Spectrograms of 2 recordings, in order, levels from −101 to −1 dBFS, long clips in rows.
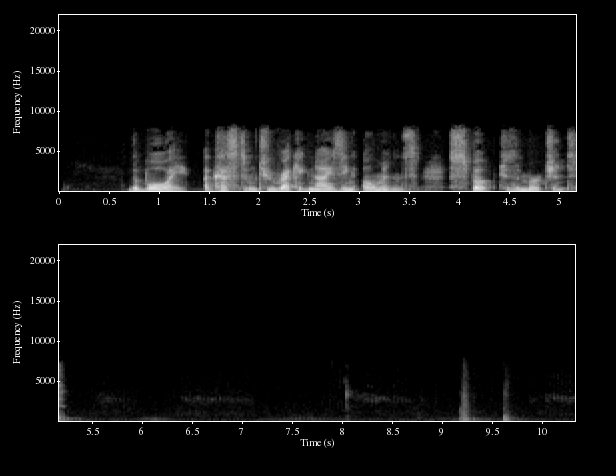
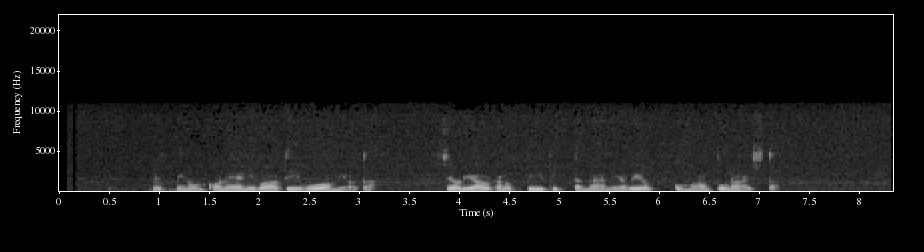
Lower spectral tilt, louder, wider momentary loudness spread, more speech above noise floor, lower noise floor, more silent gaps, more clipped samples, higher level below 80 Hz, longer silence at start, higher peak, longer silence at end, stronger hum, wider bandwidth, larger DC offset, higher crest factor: second, -5.5 dB/octave vs -8 dB/octave; first, -25 LUFS vs -36 LUFS; about the same, 17 LU vs 15 LU; first, 59 dB vs 36 dB; first, -84 dBFS vs -71 dBFS; neither; neither; about the same, -72 dBFS vs -72 dBFS; second, 0.7 s vs 0.95 s; first, -4 dBFS vs -18 dBFS; first, 5.15 s vs 1.15 s; neither; second, 8.2 kHz vs 11 kHz; neither; about the same, 24 dB vs 20 dB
